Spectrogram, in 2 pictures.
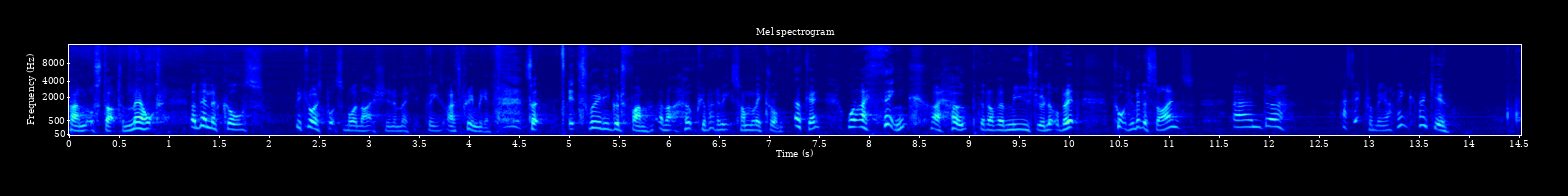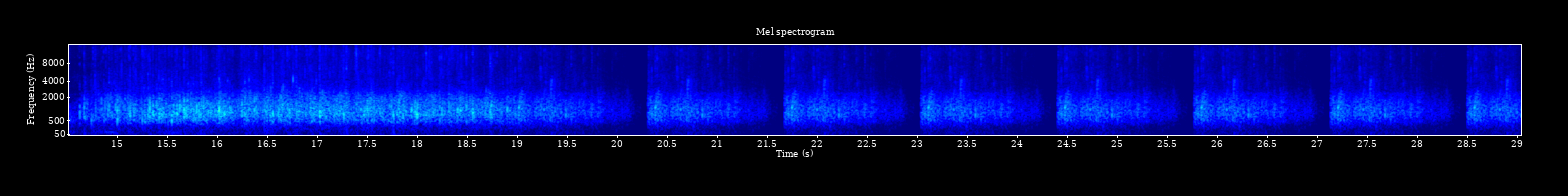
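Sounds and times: audience applause: 14.4s - 29.0s.

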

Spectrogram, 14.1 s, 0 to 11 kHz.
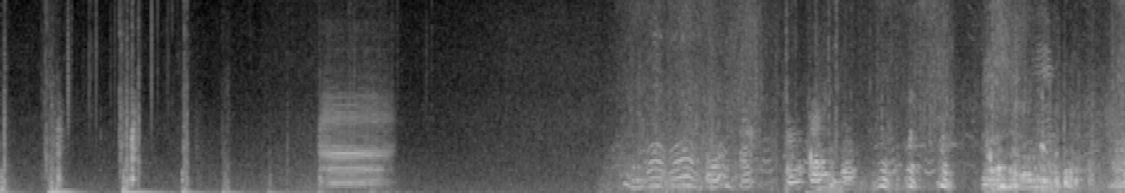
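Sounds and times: hollow bouncing thumps: 0.0s - 3.6s
wavering goat bleat: 4.0s - 5.0s.

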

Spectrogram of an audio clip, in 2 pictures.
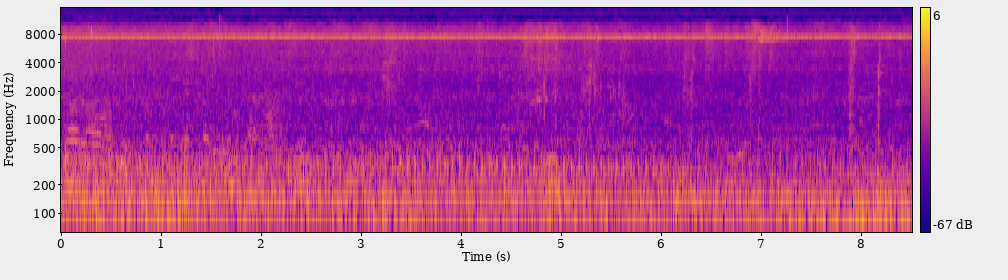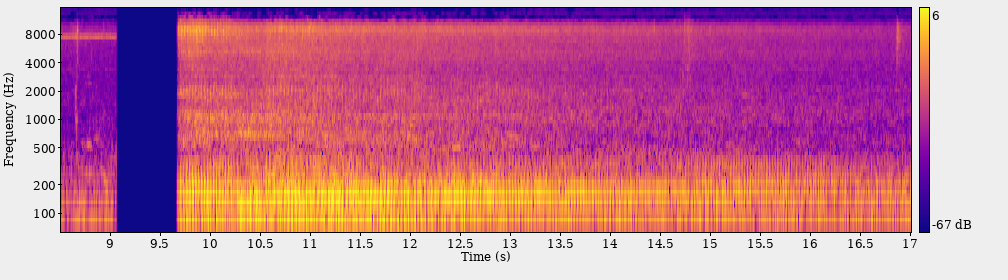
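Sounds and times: vehicle engine running loudly: 9.7s - 17.0s.

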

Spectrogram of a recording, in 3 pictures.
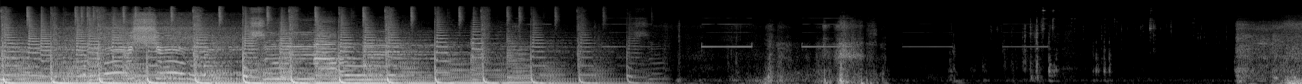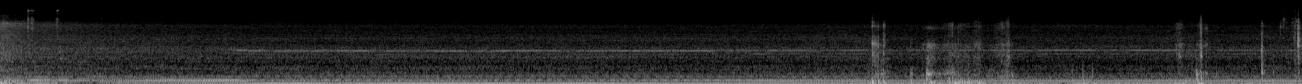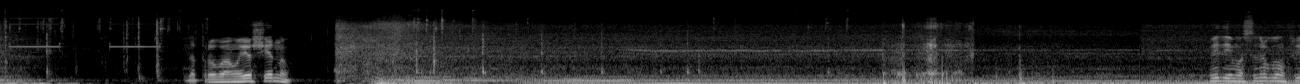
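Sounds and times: car engine starting and idling: 0.0s - 8.2s, 12.4s - 27.9s, 29.2s - 39.0s
keys jangling: 9.7s - 12.4s, 13.2s - 13.8s, 25.6s - 28.1s, 30.0s - 31.6s, 34.0s - 34.8s.

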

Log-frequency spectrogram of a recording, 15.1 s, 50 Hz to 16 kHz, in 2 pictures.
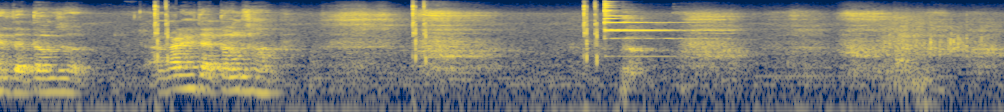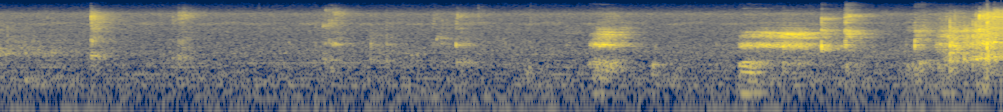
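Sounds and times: bell ding: 4.4s - 5.6s.

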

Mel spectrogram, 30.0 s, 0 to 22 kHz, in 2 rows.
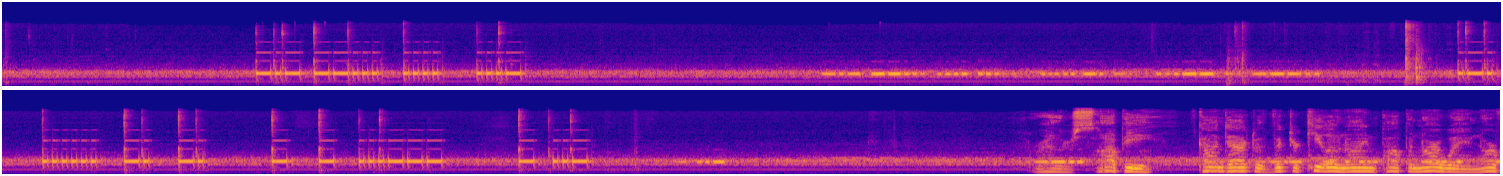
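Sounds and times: low hum: 0.0s - 29.9s
receiver hiss: 0.0s - 29.9s
morse code tone: 2.6s - 5.3s, 14.6s - 17.1s, 17.7s - 19.5s, 20.2s - 21.0s.

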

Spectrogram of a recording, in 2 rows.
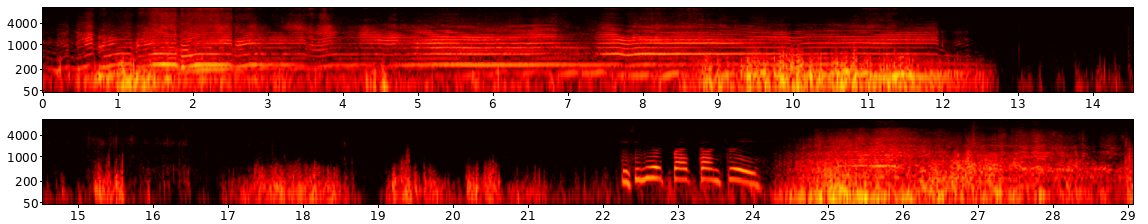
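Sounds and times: second engine running lower: 0.0s - 12.7s
snowmobile engine revving: 0.0s - 12.8s, 24.4s - 29.0s.

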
